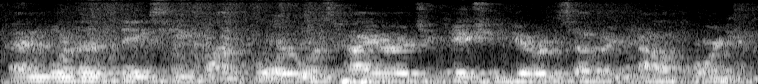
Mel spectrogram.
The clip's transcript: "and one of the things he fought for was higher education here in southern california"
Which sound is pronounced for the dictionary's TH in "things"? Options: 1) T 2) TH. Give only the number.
2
